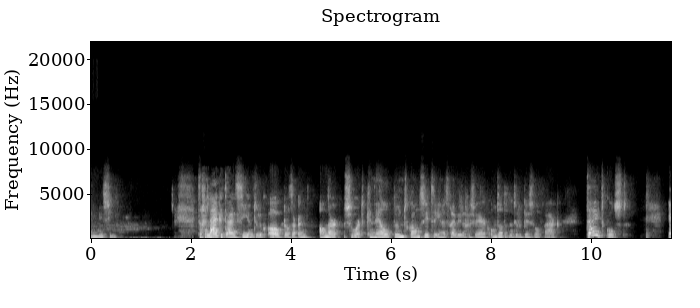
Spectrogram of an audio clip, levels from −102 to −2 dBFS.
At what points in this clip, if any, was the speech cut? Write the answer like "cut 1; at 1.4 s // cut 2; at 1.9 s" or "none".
none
